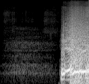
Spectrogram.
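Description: After a brief quiet pause, one loud, abrupt cough bursts out from an adult.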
